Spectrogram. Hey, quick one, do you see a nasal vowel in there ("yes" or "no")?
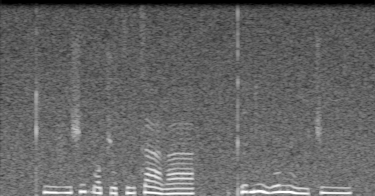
yes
